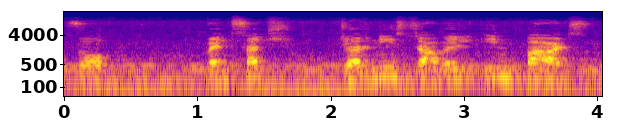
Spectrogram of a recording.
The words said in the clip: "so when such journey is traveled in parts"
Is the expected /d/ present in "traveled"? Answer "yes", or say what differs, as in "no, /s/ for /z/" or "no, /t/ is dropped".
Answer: no, /d/ is dropped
